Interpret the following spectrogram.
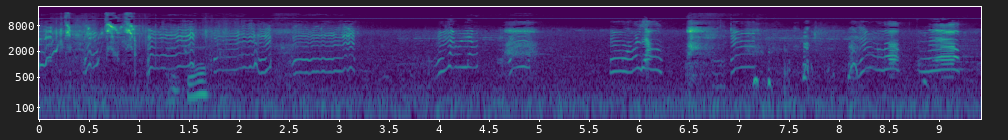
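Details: Spoiled baby monkey crying loudly for milk from its mother: repeated high, wavering, harmonic wails and squeals, some rising and some bending downward, in quick bursts through the clip, with people talking in the background.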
